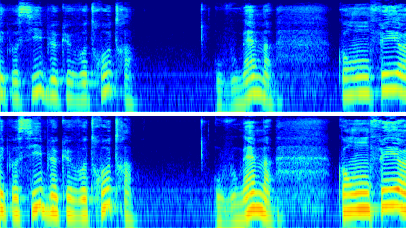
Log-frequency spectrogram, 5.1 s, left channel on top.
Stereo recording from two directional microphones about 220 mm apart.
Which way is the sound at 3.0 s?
50° right (ahead or behind).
